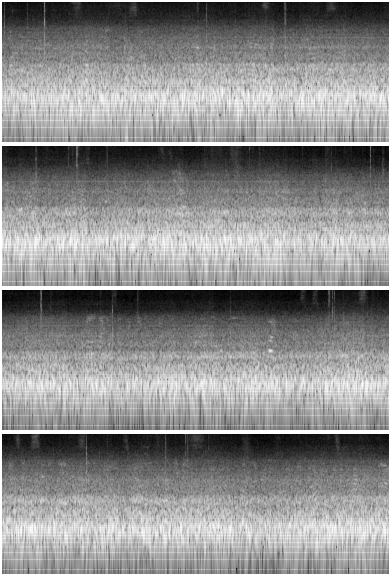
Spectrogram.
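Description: Steady cabin noise of an airliner in descent, heard from a window seat over the wing: a constant low rush of engines and airflow with no change in level.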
